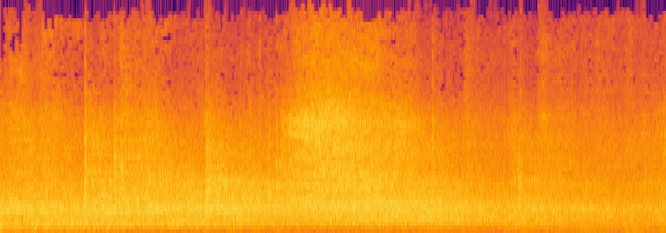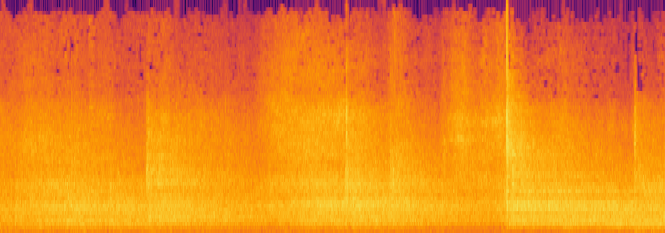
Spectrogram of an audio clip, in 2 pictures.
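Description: Ice hockey practice on the rink: a steady hiss of skates and arena noise with scattered sharp clacks of sticks and pucks. It gets suddenly louder near the end.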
